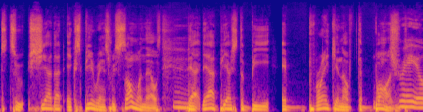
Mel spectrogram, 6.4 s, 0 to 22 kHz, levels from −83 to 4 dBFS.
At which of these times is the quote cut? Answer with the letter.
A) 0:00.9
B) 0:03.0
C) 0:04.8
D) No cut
B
